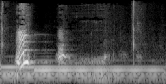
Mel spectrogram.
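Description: Background music of sustained, held tones. A short, loud, high-pitched vocal sound comes about a quarter second in, and a softer one follows about half a second later.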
